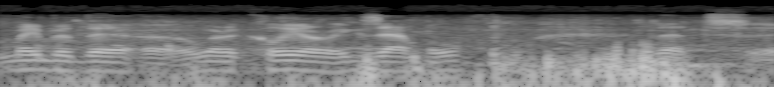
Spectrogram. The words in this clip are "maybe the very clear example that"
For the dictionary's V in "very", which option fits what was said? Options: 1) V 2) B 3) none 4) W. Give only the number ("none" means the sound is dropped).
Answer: 4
